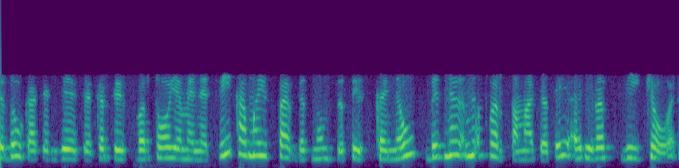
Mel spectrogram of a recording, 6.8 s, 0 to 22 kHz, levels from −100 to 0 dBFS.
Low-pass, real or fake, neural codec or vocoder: 3.6 kHz; real; none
